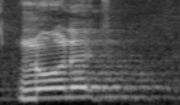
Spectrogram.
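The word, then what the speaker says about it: knowledge: नॉलेज, K क्या रख दो, साइलेंट क्यों रख दो, कुछ नहीं।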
